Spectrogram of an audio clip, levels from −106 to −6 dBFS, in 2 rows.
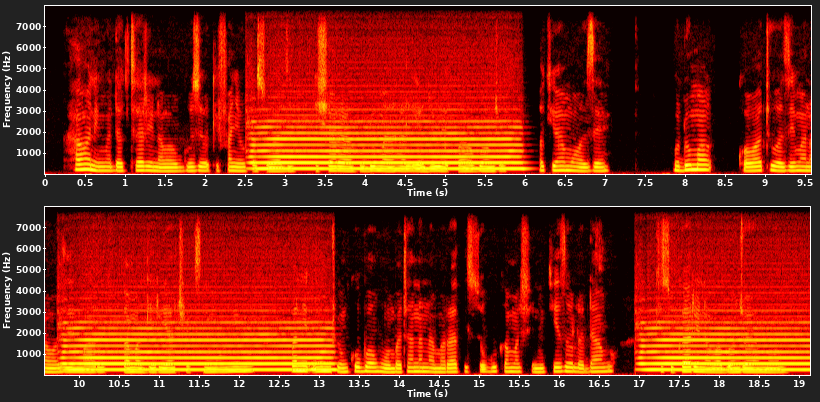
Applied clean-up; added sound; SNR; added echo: none; Wind instrument, woodwind instrument; -3 dB; none.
